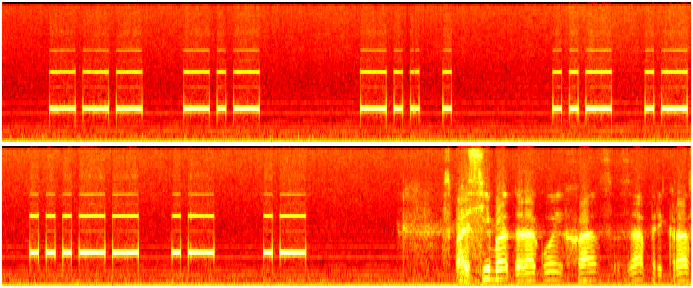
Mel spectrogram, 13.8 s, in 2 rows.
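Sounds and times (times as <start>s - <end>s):
faint radio static: 0.0s - 13.7s
low hum: 0.0s - 13.7s
amateur radio Morse code greeting tone: 0.5s - 2.6s, 3.6s - 4.6s, 5.5s - 10.0s
speech: 11.6s - 13.7s.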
